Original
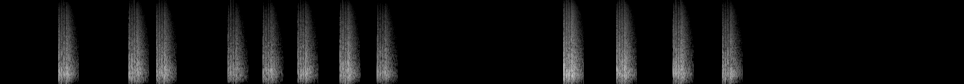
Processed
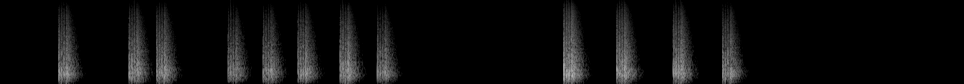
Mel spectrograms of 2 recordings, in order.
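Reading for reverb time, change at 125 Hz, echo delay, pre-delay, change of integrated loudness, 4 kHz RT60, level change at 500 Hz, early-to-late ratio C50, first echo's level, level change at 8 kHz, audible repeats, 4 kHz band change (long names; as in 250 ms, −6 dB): no reverb audible, −4.5 dB, 70 ms, no reverb audible, −4.5 dB, no reverb audible, −4.5 dB, no reverb audible, −21.0 dB, −4.5 dB, 1, −4.5 dB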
